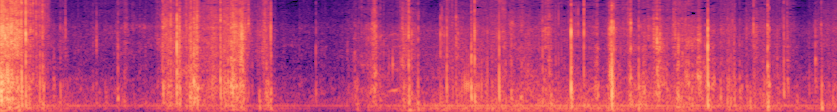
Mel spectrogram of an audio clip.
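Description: Shipping packaging being opened by hand: a loud rustle at the very start, then scattered crinkling, scraping and small clicks of paper, plastic and cardboard.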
